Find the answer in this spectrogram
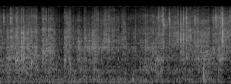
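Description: Inflated latex twisting balloon rubbing against itself and the hands as it is bent into a loop and twisted, a steady rubbery rustling with a few sharper crackles near the end.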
